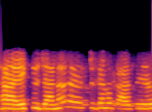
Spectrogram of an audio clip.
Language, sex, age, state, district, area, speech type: Bengali, female, 45-60, West Bengal, Birbhum, urban, conversation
